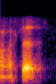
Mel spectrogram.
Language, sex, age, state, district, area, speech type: Kannada, male, 30-45, Karnataka, Belgaum, rural, conversation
